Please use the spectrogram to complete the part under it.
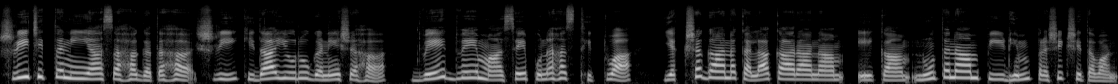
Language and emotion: Sanskrit, neutral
